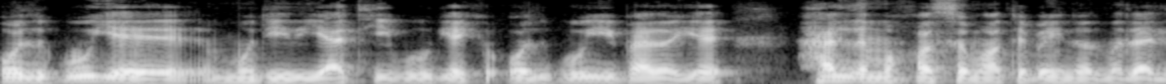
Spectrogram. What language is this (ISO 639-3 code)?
fas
